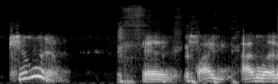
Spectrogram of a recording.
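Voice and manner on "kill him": sudden urgent command. Retold or imitated. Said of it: "And he just goes".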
